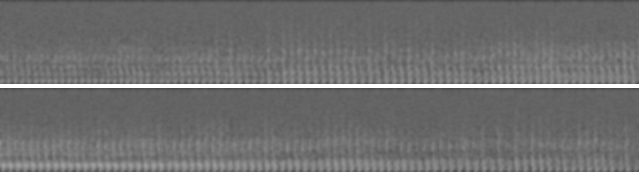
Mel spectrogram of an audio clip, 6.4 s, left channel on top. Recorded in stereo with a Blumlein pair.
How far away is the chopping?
No chopping in this recording.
